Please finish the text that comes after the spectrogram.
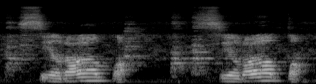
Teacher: Meskipun sama berasal dari ujung lidah, namun ketika menggunakan huruf shad, ujung lidah ketemu dengan gigi depan sebelah bawah, tapi si langit-langit lidah sebelah dalam itu mengangkat ke atas sehingga terdengar bunyi tebal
